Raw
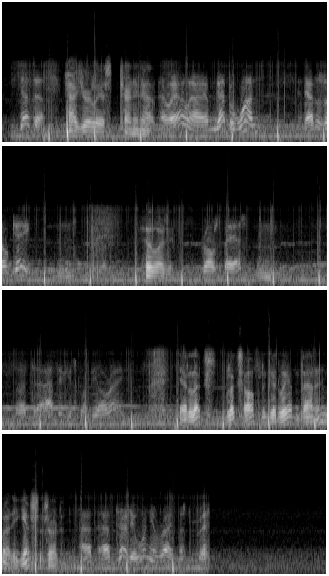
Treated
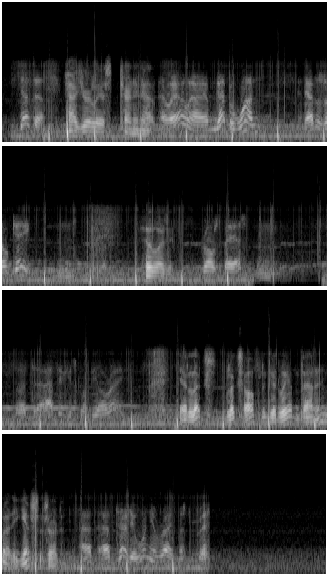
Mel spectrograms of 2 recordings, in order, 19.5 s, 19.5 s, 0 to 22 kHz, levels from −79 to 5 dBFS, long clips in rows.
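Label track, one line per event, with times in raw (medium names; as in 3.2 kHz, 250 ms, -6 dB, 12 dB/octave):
8.650000	9.670000	high-pass 220 Hz -> 800 Hz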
